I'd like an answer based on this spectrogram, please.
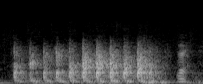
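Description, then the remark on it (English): A rapid run of about eight firm knocks on a door, evenly paced, then a short pause before one final knock. “Knock again.”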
